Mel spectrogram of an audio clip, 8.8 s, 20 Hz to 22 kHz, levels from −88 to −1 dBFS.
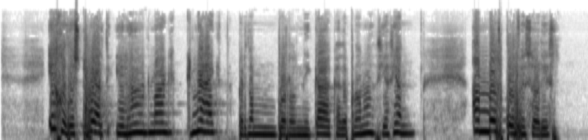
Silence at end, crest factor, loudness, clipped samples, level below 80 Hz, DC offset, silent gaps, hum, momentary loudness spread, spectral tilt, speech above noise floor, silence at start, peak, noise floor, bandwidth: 0.45 s; 8 dB; -8 LUFS; under 0.1%; -32 dBFS; under 0.1%; none; none; 12 LU; -5 dB/octave; 27 dB; 0.5 s; 0 dBFS; -35 dBFS; 16 kHz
